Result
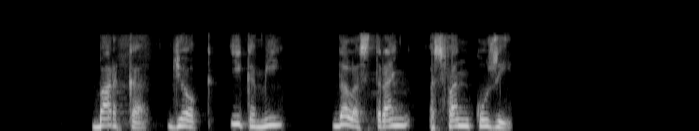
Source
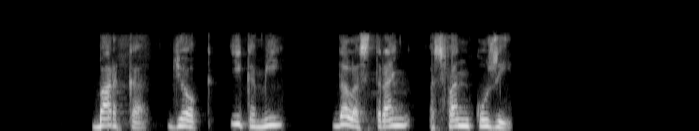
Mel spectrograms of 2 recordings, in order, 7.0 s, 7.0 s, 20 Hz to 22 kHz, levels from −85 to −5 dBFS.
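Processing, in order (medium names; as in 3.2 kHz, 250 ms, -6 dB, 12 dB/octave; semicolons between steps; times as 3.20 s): compression 2.5:1, threshold -28 dBFS, peak gain reduction 8.5 dB; trim +1.5 dB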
